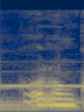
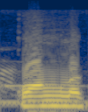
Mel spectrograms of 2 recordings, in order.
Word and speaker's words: কংলাক: কলঙ্ক পাহাড় কংলাক পাহাড় ভাই কঙ্কাল কংলাক আবার উচ্চারণ করেন কঙ্কাল পাহাড় কংলাক পাহাড় কলঙ্ক পাহাড়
